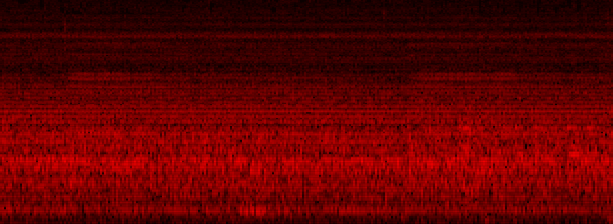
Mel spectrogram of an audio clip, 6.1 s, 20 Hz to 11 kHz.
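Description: Steady electrical hum and hiss from a warmed-up 1949 Emerson 611 vacuum-tube television set, a buzz made of many evenly spaced tones with no other events.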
